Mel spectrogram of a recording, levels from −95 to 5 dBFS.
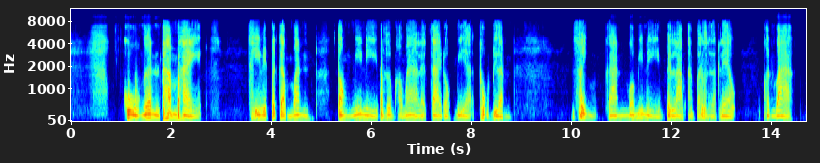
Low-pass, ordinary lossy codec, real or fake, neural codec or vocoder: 7.2 kHz; Opus, 16 kbps; fake; codec, 16 kHz, 4.8 kbps, FACodec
